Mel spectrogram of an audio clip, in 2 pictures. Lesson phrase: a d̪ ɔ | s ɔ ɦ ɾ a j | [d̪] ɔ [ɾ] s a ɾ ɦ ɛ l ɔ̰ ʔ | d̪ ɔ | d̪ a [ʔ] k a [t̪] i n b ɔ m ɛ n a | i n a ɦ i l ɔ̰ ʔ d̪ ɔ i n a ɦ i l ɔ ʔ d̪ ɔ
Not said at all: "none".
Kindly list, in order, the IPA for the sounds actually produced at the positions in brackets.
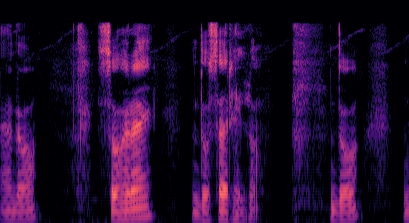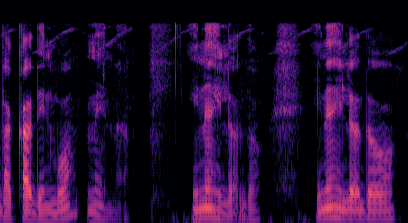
d̪, none, none, d̪

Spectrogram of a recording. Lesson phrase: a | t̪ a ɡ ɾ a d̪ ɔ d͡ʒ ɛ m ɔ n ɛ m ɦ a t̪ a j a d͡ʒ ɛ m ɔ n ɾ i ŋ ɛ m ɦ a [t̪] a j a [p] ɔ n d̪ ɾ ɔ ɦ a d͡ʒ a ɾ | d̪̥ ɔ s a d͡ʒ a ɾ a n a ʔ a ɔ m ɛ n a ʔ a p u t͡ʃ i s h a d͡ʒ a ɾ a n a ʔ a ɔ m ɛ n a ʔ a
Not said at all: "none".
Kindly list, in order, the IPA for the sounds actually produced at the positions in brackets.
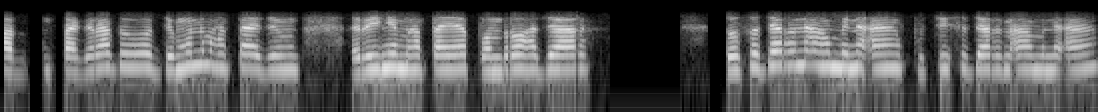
t̪, p

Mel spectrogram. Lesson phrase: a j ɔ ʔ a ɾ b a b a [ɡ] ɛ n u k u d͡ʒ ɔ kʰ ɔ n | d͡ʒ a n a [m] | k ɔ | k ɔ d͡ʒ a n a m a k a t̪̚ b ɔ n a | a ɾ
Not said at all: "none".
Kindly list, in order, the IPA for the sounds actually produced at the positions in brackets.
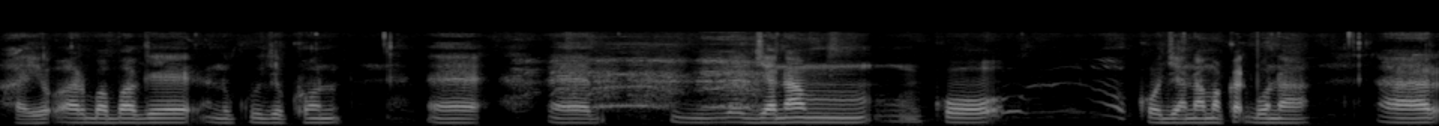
ɡ, m

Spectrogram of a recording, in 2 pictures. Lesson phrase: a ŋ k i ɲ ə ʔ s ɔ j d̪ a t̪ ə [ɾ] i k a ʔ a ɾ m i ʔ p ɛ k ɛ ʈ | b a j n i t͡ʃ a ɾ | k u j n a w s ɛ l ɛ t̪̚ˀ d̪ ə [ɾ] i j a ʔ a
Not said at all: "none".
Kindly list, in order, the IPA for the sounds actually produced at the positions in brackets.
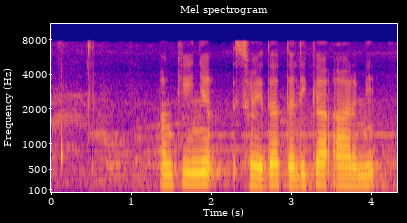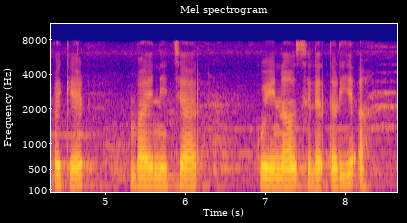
l, ɽ

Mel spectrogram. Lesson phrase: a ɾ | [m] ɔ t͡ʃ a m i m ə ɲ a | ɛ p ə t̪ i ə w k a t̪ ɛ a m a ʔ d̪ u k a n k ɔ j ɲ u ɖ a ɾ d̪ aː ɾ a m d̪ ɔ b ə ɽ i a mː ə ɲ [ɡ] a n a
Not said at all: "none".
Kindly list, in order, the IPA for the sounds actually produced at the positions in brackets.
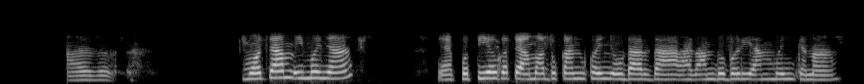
m, k

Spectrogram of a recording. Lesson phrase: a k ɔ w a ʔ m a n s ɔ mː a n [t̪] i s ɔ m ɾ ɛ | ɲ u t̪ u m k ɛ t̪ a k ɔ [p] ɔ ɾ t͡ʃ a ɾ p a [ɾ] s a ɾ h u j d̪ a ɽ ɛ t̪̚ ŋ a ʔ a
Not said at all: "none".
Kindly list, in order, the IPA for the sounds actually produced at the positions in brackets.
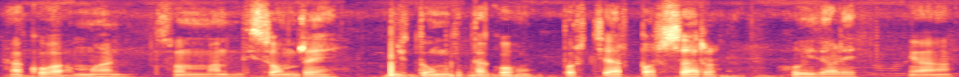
d̪, p, ɾ

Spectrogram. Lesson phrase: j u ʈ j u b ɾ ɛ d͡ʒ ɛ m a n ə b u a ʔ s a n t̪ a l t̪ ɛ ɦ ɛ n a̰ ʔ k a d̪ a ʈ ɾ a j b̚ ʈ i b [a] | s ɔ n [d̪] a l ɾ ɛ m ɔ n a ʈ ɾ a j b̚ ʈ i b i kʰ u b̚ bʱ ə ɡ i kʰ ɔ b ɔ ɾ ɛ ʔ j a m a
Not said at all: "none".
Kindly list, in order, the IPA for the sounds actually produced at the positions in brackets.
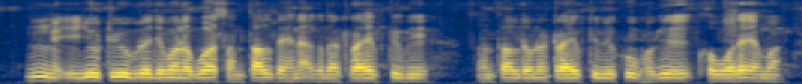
i, t̪

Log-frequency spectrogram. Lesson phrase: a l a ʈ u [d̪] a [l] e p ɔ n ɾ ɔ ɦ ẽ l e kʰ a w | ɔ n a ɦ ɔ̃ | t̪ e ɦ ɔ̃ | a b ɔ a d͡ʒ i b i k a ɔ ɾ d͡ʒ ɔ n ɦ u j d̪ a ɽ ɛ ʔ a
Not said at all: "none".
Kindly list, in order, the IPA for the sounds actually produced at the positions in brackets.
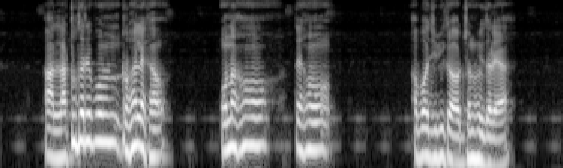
d̪, ɾ

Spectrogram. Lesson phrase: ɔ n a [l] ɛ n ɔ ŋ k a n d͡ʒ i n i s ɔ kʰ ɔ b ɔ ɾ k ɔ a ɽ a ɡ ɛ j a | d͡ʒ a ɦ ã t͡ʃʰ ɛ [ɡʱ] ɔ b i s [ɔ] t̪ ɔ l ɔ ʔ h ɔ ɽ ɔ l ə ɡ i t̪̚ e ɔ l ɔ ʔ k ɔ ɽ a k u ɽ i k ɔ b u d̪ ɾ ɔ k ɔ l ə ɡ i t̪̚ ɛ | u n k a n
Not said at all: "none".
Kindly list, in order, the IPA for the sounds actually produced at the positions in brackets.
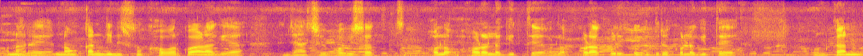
ɾ, bʱ, ɔ

